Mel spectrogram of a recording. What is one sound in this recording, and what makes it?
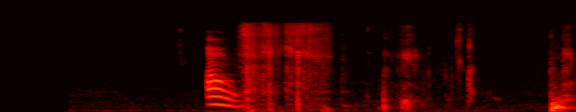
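A cartoon panda chatters and giggles in a squeaky voice.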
